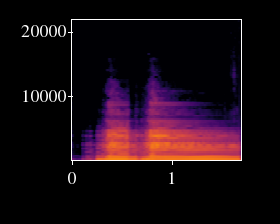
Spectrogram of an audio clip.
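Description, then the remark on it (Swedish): An electric guitar played on its middle pickup, with a slightly driven, effected tone: one chord struck, then a second that rings out steadily to the end, with no talking. “Och mittmicken som är lite cool faktiskt låter så här.”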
